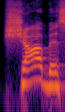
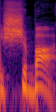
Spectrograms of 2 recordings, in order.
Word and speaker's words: Shabbat: just learned yeah it's like Shabbos is actually Shabbat Shabbat okay yeah yeah but you know it's again the European Jews Shabbos nice okay so also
